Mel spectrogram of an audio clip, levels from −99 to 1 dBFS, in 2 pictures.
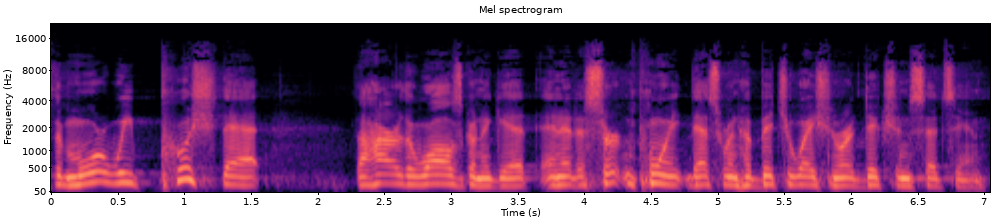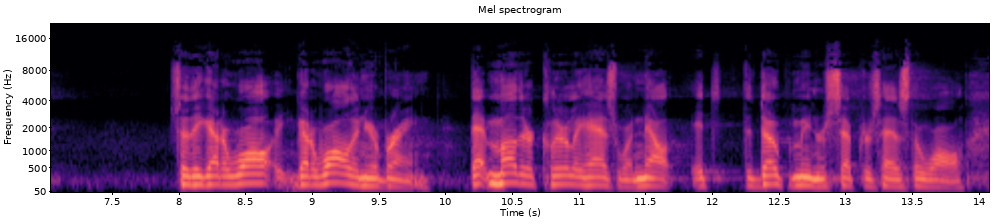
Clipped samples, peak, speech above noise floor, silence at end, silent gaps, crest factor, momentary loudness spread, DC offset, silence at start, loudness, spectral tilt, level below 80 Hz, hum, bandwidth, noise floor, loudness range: under 0.1%; -12 dBFS; 43 dB; 0 s; none; 16 dB; 8 LU; under 0.1%; 0 s; -29 LUFS; -4.5 dB/octave; -78 dBFS; none; 13 kHz; -72 dBFS; 2 LU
